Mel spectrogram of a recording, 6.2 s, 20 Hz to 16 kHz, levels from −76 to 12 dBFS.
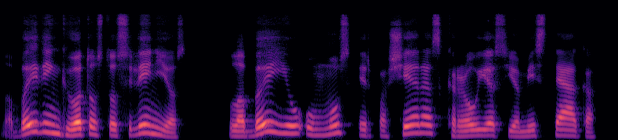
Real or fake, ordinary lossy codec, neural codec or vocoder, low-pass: fake; AAC, 64 kbps; codec, 24 kHz, 0.9 kbps, WavTokenizer, large speech release; 10.8 kHz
